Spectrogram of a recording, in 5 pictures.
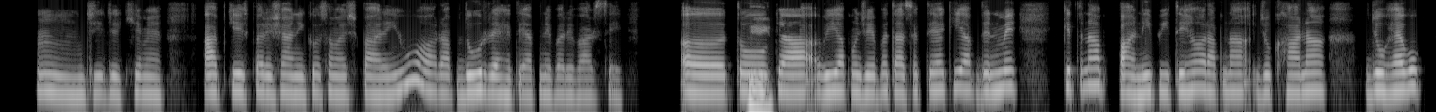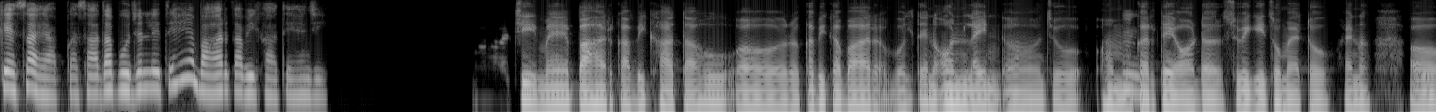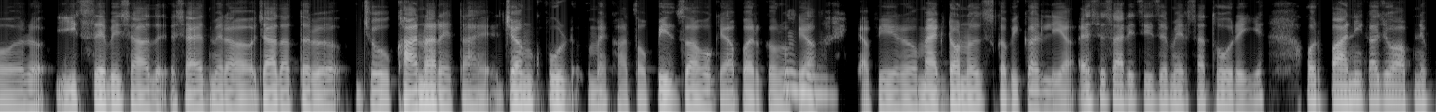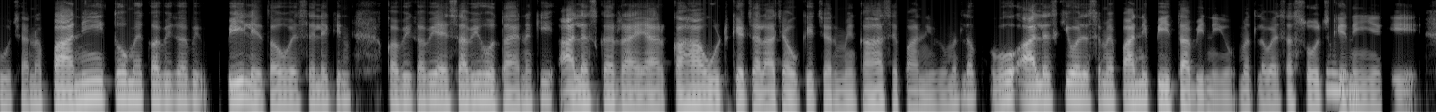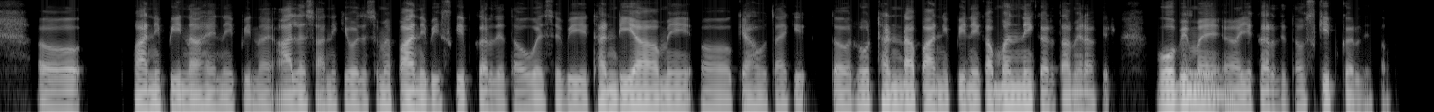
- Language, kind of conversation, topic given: Hindi, advice, मैं दिनभर कम ऊर्जा और सुस्ती क्यों महसूस कर रहा/रही हूँ?
- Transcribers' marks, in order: other background noise; in English: "ऑर्डर"; in English: "जंक फूड"; in English: "किचन"; in English: "स्किप"; tapping; in English: "स्किप"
